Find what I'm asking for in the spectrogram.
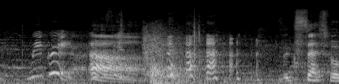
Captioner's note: laughter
